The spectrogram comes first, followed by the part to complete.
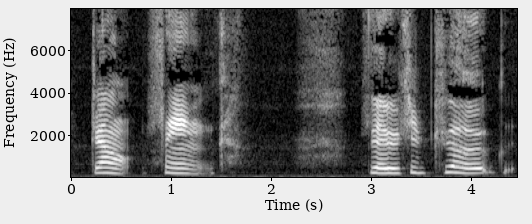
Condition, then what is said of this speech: Cerebral palsy. And then my speech therapist and I just keep going over and over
